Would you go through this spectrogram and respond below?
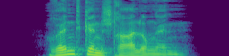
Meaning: plural of Röntgenstrahlung
- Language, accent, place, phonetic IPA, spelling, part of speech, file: German, Germany, Berlin, [ˈʁœntɡn̩ˌʃtʁaːlʊŋən], Röntgenstrahlungen, noun, De-Röntgenstrahlungen.ogg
